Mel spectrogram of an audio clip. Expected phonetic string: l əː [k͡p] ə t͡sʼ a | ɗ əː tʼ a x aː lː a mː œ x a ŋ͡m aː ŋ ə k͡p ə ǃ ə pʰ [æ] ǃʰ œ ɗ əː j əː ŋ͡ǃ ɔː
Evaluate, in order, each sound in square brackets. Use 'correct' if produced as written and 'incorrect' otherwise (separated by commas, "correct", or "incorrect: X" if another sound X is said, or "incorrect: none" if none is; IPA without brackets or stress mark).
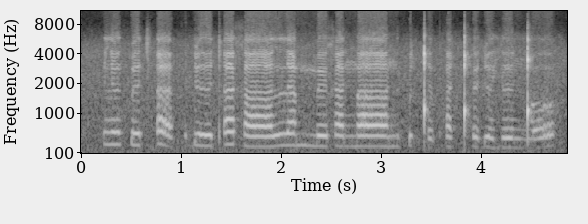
correct, incorrect: a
